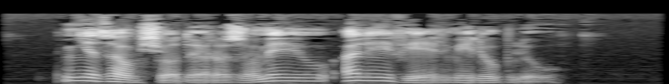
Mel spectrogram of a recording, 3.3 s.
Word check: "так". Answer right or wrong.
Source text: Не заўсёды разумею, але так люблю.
wrong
